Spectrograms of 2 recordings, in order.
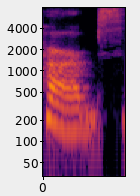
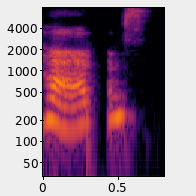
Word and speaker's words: herbs: the immune system with herbs now i grew up saying herbs and i hear lots of americans especially herbs yeah i don't know watch on it and i never heard that it is silent yeah growing up in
